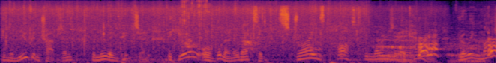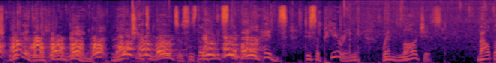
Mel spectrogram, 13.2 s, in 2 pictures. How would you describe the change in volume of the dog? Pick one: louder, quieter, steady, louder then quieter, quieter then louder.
louder.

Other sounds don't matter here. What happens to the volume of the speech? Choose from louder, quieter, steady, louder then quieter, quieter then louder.
steady.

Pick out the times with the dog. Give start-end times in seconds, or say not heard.
2.4-10.2.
